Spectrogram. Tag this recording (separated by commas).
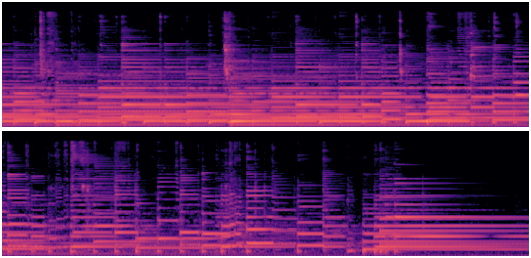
Music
